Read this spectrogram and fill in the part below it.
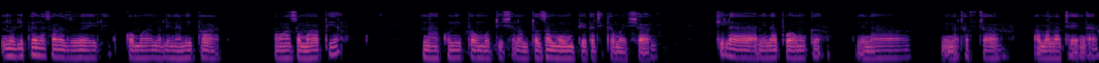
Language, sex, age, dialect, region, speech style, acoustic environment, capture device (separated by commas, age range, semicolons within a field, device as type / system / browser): Swahili, male, 25-34, Kenya - Nairobi Sheng-influenced, Kenya, relaxed; focused, silence, desktop / Windows / Firefox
